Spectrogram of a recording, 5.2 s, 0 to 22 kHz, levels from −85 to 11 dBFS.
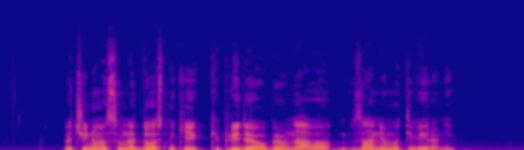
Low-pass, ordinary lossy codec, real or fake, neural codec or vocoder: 19.8 kHz; none; real; none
